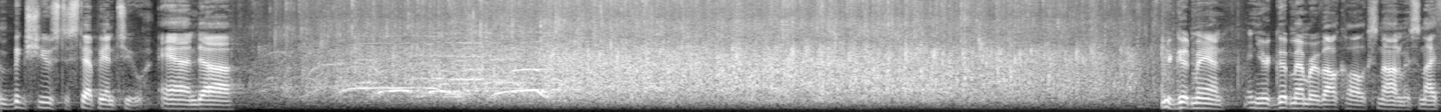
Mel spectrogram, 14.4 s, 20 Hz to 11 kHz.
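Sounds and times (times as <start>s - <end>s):
speech: 0.0s - 2.6s, 11.6s - 14.4s
audience applause: 2.4s - 11.9s.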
